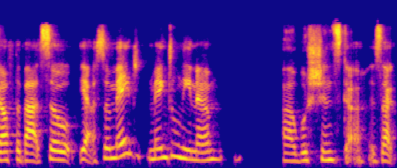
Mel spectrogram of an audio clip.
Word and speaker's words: Magdalena Wosinska: So Magdalena Wosinska, is that correct?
